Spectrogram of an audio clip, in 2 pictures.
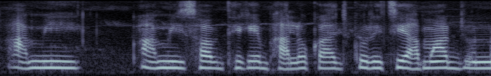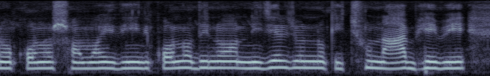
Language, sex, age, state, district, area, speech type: Bengali, female, 45-60, West Bengal, Paschim Medinipur, rural, spontaneous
